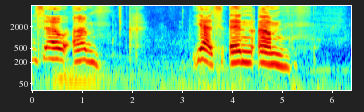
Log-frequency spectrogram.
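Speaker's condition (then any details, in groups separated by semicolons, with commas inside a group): Cerebral palsy; not degenerative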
